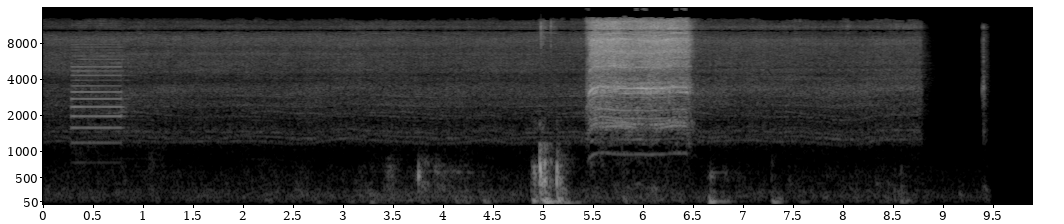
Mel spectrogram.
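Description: A small robot's motors whir softly as it rolls along.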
